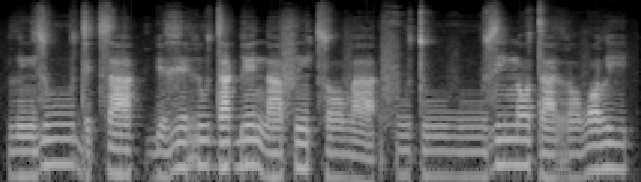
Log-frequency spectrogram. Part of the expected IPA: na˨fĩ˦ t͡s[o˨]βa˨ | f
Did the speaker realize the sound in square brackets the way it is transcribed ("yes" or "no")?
no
